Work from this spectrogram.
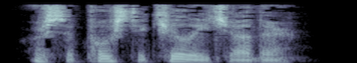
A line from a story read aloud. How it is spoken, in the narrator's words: he sighed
